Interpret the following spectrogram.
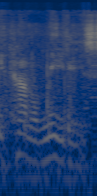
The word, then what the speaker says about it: Economides: Oh, and it's pronounced Economides. Yeah, I know. He don't look Greek.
